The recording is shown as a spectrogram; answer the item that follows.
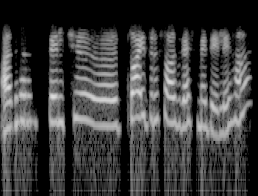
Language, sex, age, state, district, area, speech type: Kashmiri, female, 45-60, Jammu and Kashmir, Ganderbal, rural, conversation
